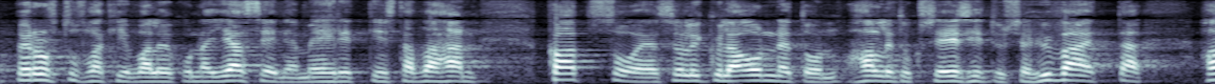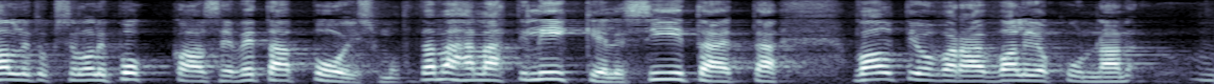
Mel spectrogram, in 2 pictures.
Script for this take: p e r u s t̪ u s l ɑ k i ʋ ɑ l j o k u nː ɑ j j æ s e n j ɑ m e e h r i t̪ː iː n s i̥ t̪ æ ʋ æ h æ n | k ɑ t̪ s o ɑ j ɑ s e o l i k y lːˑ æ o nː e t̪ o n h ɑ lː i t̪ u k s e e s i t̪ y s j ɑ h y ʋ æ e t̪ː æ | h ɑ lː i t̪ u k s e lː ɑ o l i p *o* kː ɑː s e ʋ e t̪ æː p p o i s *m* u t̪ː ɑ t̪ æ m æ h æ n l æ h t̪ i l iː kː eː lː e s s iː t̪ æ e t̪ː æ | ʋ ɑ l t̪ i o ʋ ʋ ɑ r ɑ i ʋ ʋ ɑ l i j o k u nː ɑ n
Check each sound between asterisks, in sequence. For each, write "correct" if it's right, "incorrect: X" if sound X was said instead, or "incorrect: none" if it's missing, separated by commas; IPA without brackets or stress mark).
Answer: correct, correct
